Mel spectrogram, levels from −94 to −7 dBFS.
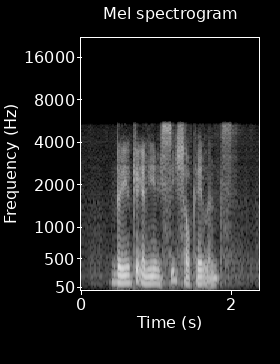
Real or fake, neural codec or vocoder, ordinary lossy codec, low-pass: fake; codec, 16 kHz, 0.5 kbps, FreqCodec, larger model; none; 5.4 kHz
